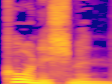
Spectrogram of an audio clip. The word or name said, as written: Cornishman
